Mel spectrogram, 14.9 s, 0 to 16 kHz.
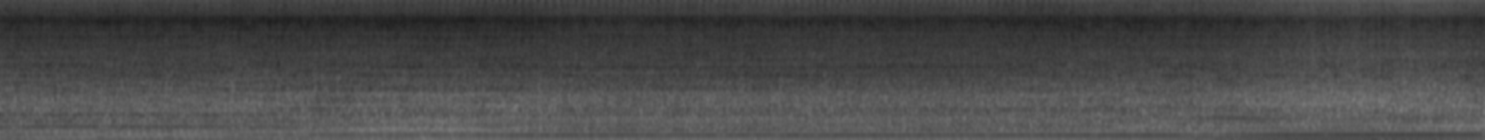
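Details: Suzuki GSR 600 four-cylinder motorcycle at steady idle with fast, light metallic ticking over the engine note; owner wonders if cam chain tensioner, valve shim adjustment, or normal Suzuki noise.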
